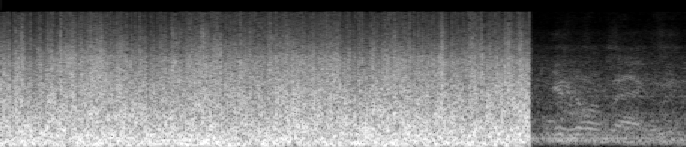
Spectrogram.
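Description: Wind roars loudly past a fast-moving train.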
